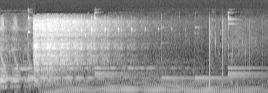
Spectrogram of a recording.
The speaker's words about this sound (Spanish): Entonces tomé una botella de vino que tenía abajo de mi cama y empecé a darle con él. A la muñeca. la botella se rompió.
